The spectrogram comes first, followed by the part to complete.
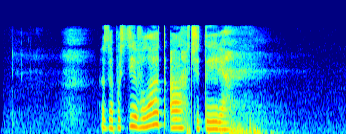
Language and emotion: Russian, sad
